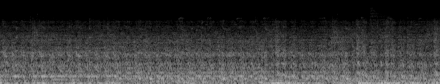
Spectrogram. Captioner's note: vehicle starts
